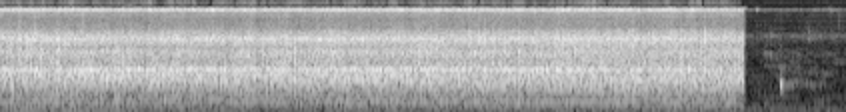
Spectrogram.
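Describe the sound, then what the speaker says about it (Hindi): A kitchen blender whirs loudly and steadily, close by, blending mint lemonade with ice and water, then cuts off abruptly near the end, leaving near silence and one small click. "अब इसको ब्लेंड करेंगे अच्छे तरीके से।"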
